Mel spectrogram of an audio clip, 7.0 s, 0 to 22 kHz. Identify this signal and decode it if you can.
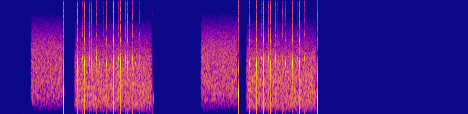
Pulse dialling, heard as a rotary dial, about 9 pulses a second. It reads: 9 8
